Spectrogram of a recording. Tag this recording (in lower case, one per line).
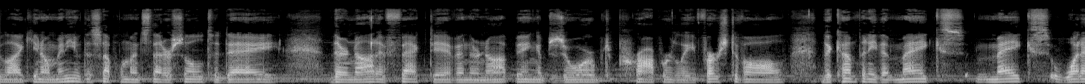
speech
